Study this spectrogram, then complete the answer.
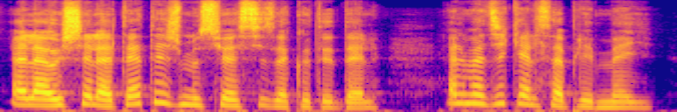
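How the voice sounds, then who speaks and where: A young woman narrating a story aloud in an animated, expressive way. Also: fairly high pitch, racing, dry recording, clean studio sound.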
